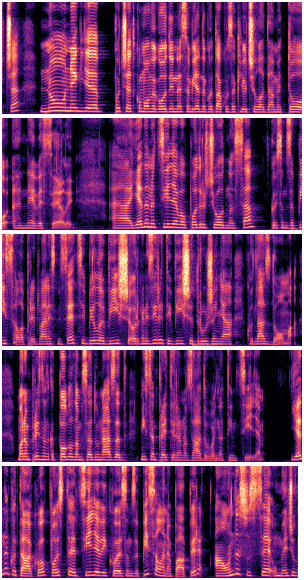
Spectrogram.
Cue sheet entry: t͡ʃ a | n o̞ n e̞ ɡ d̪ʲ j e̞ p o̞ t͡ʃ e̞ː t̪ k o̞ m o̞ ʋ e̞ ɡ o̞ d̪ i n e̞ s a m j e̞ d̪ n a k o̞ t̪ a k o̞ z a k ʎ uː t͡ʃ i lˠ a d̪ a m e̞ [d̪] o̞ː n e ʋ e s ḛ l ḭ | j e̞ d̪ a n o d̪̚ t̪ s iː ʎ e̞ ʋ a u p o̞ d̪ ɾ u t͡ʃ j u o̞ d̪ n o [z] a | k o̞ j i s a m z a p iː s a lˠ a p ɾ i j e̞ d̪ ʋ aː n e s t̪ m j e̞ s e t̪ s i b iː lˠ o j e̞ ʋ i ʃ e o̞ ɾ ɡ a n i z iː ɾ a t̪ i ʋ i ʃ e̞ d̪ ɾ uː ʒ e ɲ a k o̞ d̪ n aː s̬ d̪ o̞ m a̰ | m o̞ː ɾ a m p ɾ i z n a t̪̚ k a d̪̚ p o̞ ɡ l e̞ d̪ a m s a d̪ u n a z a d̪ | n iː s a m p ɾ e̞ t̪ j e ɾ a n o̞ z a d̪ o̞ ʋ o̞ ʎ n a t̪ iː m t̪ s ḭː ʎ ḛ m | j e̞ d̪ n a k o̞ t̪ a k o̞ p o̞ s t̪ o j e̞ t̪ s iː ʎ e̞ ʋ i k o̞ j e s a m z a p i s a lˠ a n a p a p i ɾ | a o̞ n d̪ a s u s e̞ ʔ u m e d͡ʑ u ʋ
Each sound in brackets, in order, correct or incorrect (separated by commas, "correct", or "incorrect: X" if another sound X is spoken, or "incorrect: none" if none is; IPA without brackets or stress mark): incorrect: t̪, incorrect: s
